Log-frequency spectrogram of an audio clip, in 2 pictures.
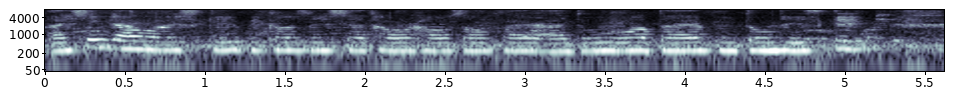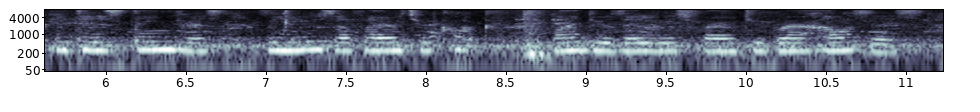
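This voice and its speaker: Woman doing a scared villager running off, flat monotone, loud noise behind. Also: on the high side, unhurried, close to an everyday voice. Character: frightened villager fleeing a burning home. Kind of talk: first-person history presentation.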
